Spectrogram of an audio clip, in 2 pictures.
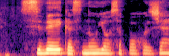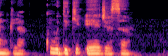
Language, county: Lithuanian, Kaunas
